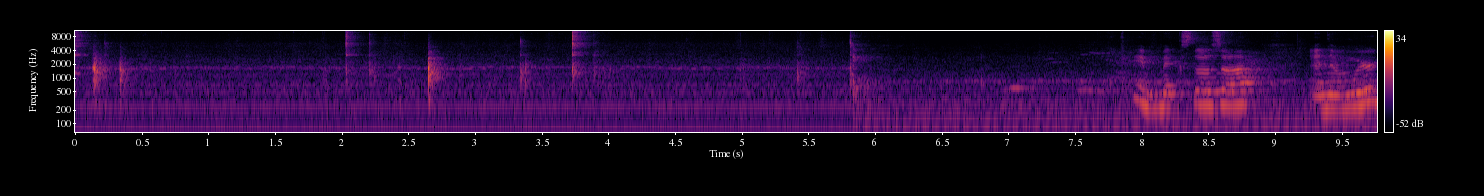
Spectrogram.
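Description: A wooden spoon stirs and scrapes food in a bowl.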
